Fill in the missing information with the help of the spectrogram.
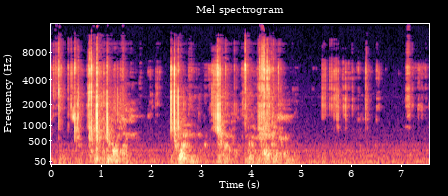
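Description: Faint rustling and light clicks as fingers handle a small plastic action figure and work its head under its cloak's hood: short, irregular scratches, busiest in the middle and thinning toward the end.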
